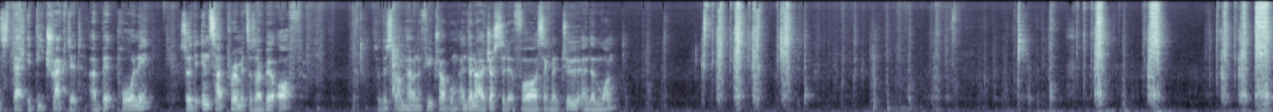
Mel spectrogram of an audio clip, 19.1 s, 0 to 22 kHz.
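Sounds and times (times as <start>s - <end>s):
drill boring into plastic: 18.2s - 19.0s.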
